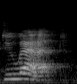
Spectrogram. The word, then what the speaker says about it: duet: Now, can this U still make the long sound even with the accent on the end of the word? Yes. U can make the long sound even when it is open but unaccented.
